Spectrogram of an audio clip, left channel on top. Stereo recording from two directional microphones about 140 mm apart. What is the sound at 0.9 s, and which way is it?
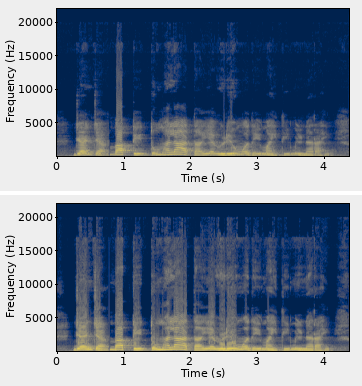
A woman's voice, 30° right (ahead or behind).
